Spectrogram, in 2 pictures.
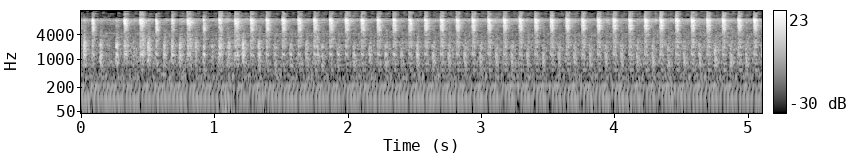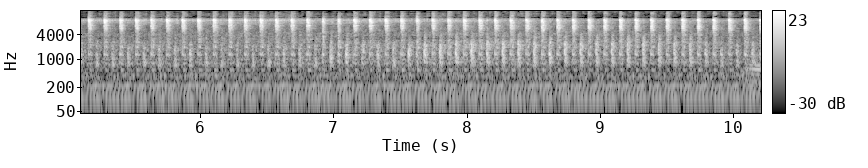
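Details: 1995 Toyota Celica ST idling after an oil change and spark plug replacement: a loud, sharp, regular tapping, about two per second, that does not let up; it seems to come from one spot, and its cause is unknown.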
